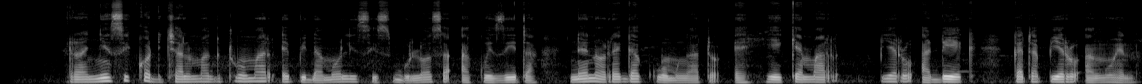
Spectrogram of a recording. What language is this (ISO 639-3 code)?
luo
